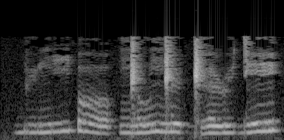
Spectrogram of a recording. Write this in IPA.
b y ŋ i ʔ ɔ | ŋ͡ǁ o ŋ͡ǁ ø ɡ͡ǁ œ ɭ y d e

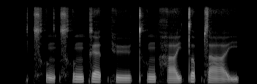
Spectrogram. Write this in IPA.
t͡sʰ ʊ˨˩ ŋ t͡sʰ ʊ˨˧ ŋ k ɛː˨˥ t̚ h yː˨ t̪ʰ ʊ˧ ŋ h aː˨˧ j t̪ ɐ˧ p̚ s aː˨˩ j

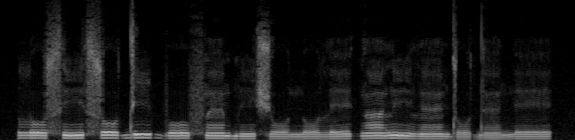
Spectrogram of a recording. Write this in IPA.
l o˧ s ĩ˧ s o˦ d i˦ b o˧ f ɛ̃˧ b ĩ˨ ʃ o˨ n o˨ l e˨˦ ɡ ã˦ l ĩ˦˨ l ɛ̃˧ d o˧ d ɛ̃˧ n e˦

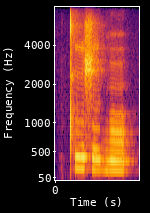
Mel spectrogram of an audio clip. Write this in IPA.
tʰ i˦ ʃ i˨ b ũ˨

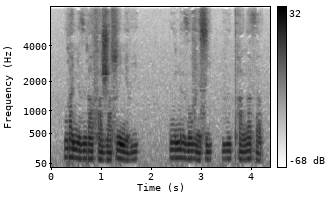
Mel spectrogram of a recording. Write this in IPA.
u˦ ɾ a˦ ɲ ɨ˨ ð ʉ˨ ɾ a˨˦ f a˨ ʒ a˨ ɬ ɨ˦˨ ɲ e˨ β i˦ | u˦ n ɨ˦˨ ð o˦ v e˨ s i˦ | β ʉ˨˦ pʰ a˨ ŋ ɐ˦ θ ɐ˨

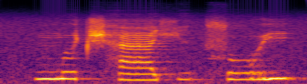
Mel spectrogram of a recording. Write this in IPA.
ŋ͡m ɯ t͡ʃʰ æ ç i̤ p s u j

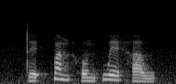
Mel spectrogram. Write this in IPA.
t̪ e˨ ʔ p ã˥˧ n h o˨˩ n p w e˥˧ h a˨˩ w

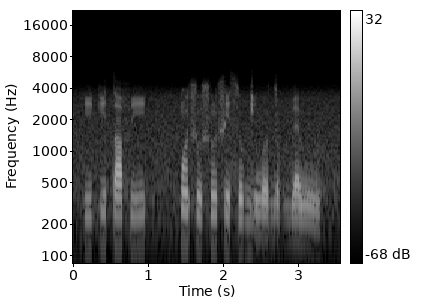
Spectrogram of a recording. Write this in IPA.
i˧ k i˦ t a˦ f i˦ | k͡p ɔ̃˦ ʃ u˧ ʃ ũ˦ ʃ i˦˨ s u˧ ɡ i˨ w o˨ d o˨ ɡ͡b ɛ˨ w u˨

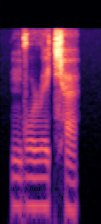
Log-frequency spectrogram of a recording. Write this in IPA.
ŋ ɡ o ɹ e t͡ɕʰ æ

